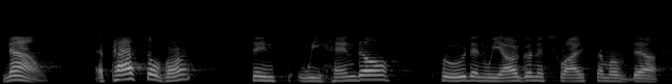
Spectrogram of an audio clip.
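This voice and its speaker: With a slightly high, clear, and resonant voice, an Israeli guest preacher leads a Passover presentation for a congregation. He speaks haltingly and asks check questions of the listeners. The dull, lo-fi recording reflects a large reverberant hall with an audience present.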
